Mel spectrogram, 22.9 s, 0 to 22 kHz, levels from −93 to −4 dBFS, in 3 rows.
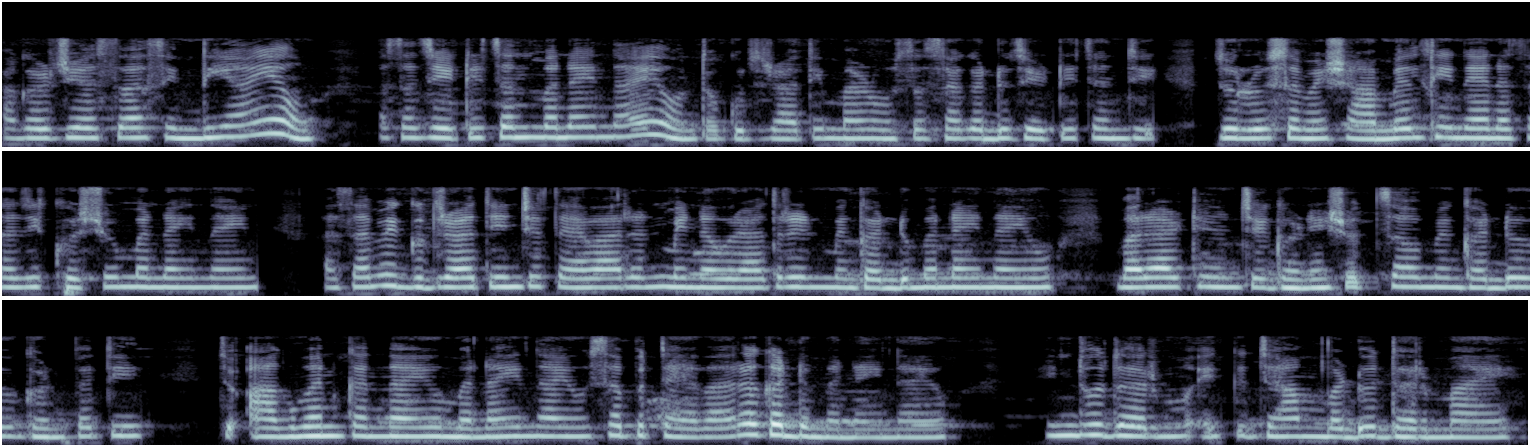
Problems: none marked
